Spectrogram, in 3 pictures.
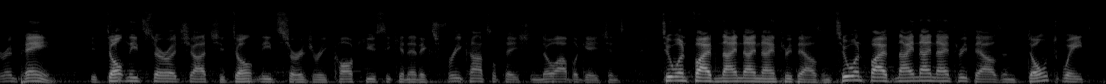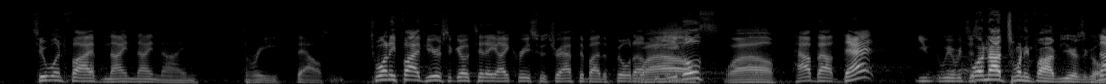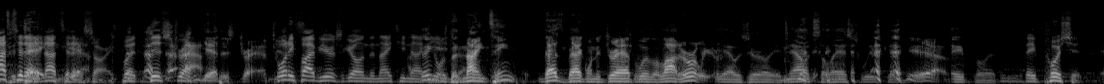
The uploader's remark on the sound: broadcast live from the Linc.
